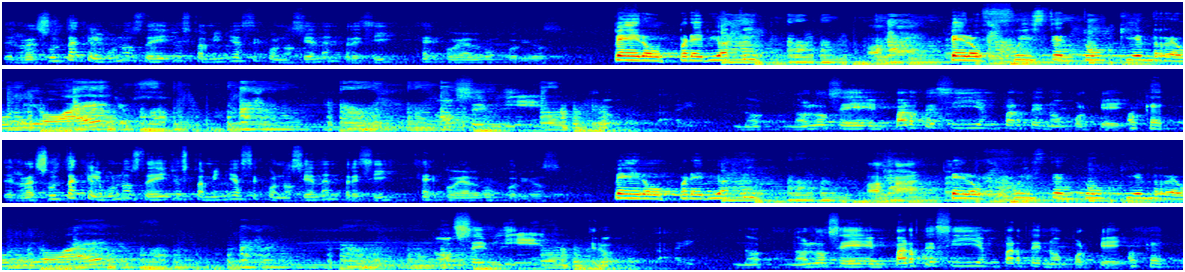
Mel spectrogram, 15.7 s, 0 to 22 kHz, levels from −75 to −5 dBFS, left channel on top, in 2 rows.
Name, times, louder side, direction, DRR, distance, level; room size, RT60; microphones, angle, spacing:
voice 1, 0.0-3.7 5.8-6.9 9.8-12.5 12.7-15.6, right 3 dB, 30° right, 6 dB, 2.3 m, -37 dB
voice 2, 4.1-5.1 6.3-8.8 15.5-15.6, left 4 dB, 90° left, 9 dB, 1.6 m, -26 dB
sound 1, 4.8-11.9, left 2 dB, 55° left, 2.6 m, -34 dB
28.0 x 17.0 x 8.1 m, 1.2 s
head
